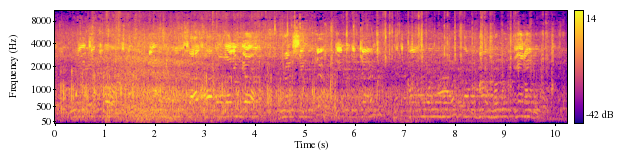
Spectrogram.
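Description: A field of harness-racing horses and their sulkies passes close by on the dirt track, with hoofbeats and wheels loudest in the first few seconds and then fading as they move away. Indistinct voices sound underneath throughout.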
